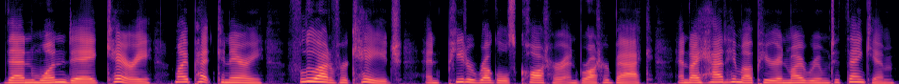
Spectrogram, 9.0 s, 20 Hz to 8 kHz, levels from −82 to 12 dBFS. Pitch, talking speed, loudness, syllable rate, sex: 210 Hz, 220 wpm, -18 LUFS, 5.1 syllables/s, female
